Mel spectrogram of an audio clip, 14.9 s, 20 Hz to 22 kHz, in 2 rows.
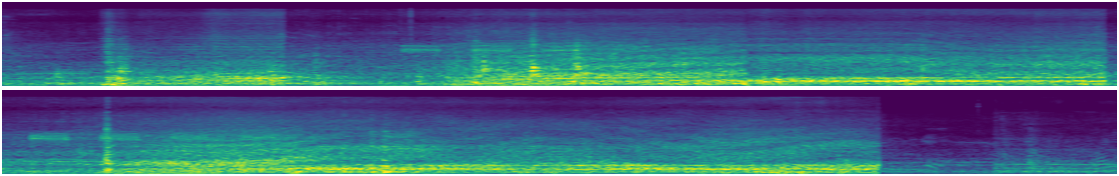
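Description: JCB 3DX backhoe loader's diesel engine working under load as its front bucket pushes and levels loose dirt, the engine pitch rising and settling. Its reversing alarm sounds in short bursts of rapid beeps a few times. The sound drops off suddenly about a second before the end.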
